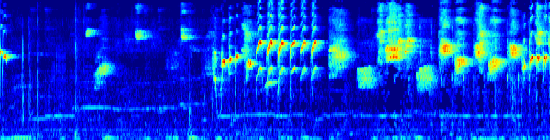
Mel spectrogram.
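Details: Vigorous lesser green leafbird master song: a few quiet whistles and high notes open, then a long run of rapid, varied chirping, trills and sharp twittered phrases, with a faint steady low hum underneath.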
